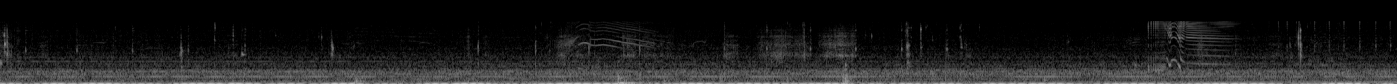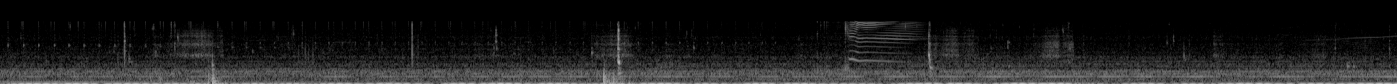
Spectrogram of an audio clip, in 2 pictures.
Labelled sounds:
3.5	4.5	killer whale, southern Alaska resident, 2.2 to 6.7 kHz
5.6	6.9	killer whale, southern Alaska resident, 1.1 to 8.0 kHz
11.4	12.5	killer whale, southern Alaska resident, 0.83 to 8.0 kHz
22.3	23.3	killer whale, southern Alaska resident, 0.83 to 8.0 kHz

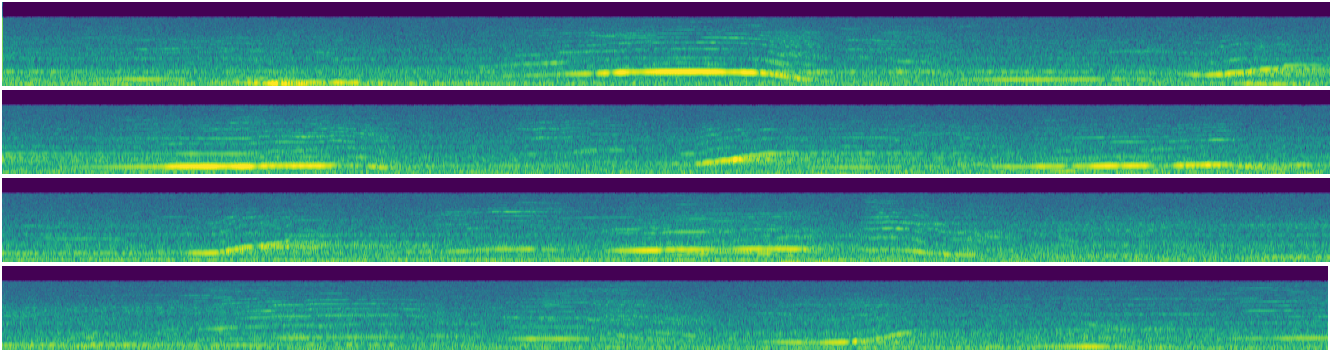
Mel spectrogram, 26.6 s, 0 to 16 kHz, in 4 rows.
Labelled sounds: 0.4	0.8	humpback whale, 2.8 to 3.3 kHz
2.4	4.7	humpback whale, 0.80 to 6.5 kHz
5.5	6.6	humpback whale, 0.80 to 2.0 kHz
7.4	8.5	humpback whale, 0.93 to 2.9 kHz
9.0	9.8	humpback whale, 0.93 to 3.0 kHz
10.3	11.1	humpback whale, 0.80 to 2.0 kHz
12.1	18.1	humpback whale, 0.93 to 5.6 kHz
20.8	21.9	humpback whale, 0.90 to 7.0 kHz
22.4	23.1	humpback whale, 0.90 to 5.7 kHz
25.3	26.5	humpback whale, 0.86 to 7.0 kHz

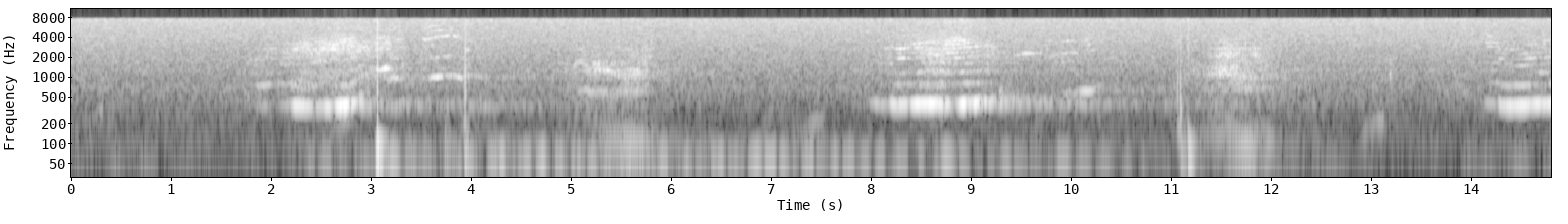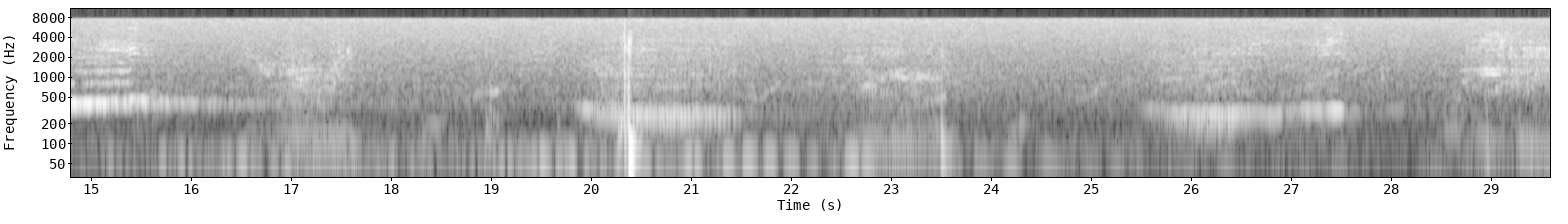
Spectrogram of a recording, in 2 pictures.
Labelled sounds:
2.1	2.4	humpback whale, 0.80 to 0.93 kHz
3.0	3.9	humpback whale, 1.2 to 5.4 kHz
4.5	5.6	humpback whale, 0.90 to 1.8 kHz
8.1	9.7	humpback whale, 0.80 to 4.4 kHz
11.3	11.6	humpback whale, 0.99 to 1.4 kHz
14.1	15.8	humpback whale, 0.80 to 5.6 kHz
17.0	17.3	humpback whale, 0.86 to 1.1 kHz
22.5	23.5	humpback whale, 0.90 to 2.1 kHz
28.7	29.5	humpback whale, 1.1 to 2.9 kHz

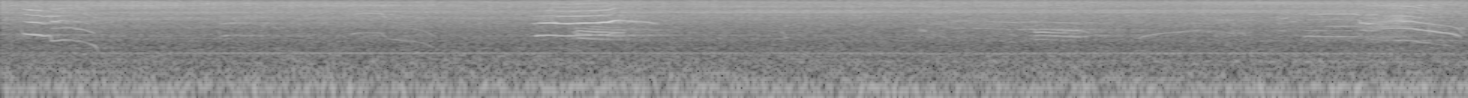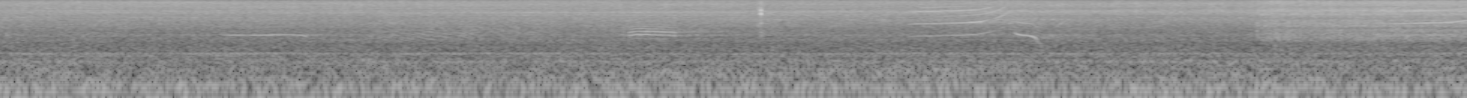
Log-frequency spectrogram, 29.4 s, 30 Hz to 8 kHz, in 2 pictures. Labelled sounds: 0.2	0.7	killer whale, southern resident, 2.1 to 3.5 kHz
3.9	4.3	killer whale, southern resident, 0.56 to 0.87 kHz
5.3	6.2	killer whale, southern resident, 0.82 to 6.6 kHz
9.8	10.9	killer whale, southern resident, 1.3 to 2.3 kHz
11.3	11.7	killer whale, southern resident, 0.89 to 1.2 kHz
13.0	13.5	killer whale, southern resident, 0.96 to 1.0 kHz
13.8	14.6	killer whale, southern resident, 0.63 to 2.4 kHz
16.9	17.6	killer whale, southern resident, 1.05 to 1.12 kHz
21.0	21.5	killer whale, southern resident, 1.0 to 1.4 kHz
23.7	24.6	killer whale, southern resident, 1.0 to 5.4 kHz
28.6	29.3	killer whale, southern resident, 2.0 to 4.4 kHz

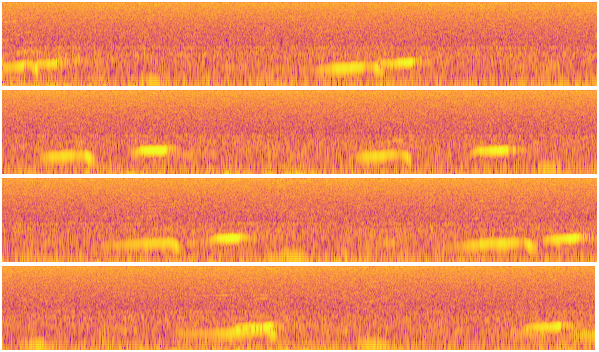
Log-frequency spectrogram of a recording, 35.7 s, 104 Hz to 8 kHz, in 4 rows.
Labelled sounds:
0.0	0.3	humpback whale, 2.8 to 2.9 kHz

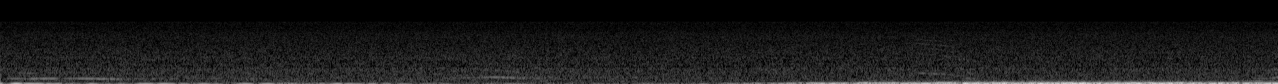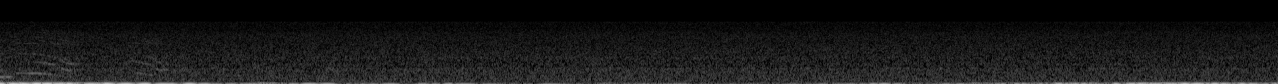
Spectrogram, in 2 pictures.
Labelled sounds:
12.9	13.4	humpback whale, 0.90 to 2.7 kHz

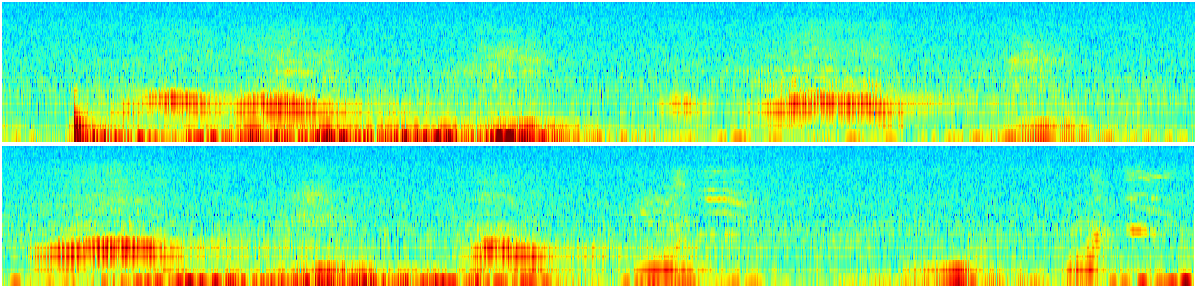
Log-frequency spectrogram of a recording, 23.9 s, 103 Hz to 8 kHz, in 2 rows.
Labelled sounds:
2.7	3.1	humpback whale, 0.83 to 1.0 kHz
10.0	10.4	humpback whale, 0.99 to 1.5 kHz
18.9	19.4	humpback whale, 0.86 to 3.6 kHz
23.2	23.7	humpback whale, 0.86 to 3.6 kHz

